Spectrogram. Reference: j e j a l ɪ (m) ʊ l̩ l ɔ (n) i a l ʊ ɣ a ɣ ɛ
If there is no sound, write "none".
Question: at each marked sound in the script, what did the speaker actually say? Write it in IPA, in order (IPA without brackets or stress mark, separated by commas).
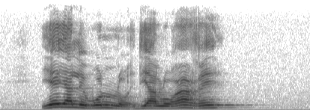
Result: b, d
